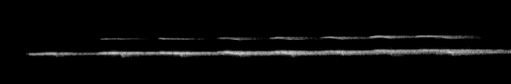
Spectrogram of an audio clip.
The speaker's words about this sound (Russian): А вот голос воробьиного сычка.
